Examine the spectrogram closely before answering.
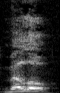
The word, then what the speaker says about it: Mello: And my boy Mello, you are a child. MELLO. It's alive like Jello.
